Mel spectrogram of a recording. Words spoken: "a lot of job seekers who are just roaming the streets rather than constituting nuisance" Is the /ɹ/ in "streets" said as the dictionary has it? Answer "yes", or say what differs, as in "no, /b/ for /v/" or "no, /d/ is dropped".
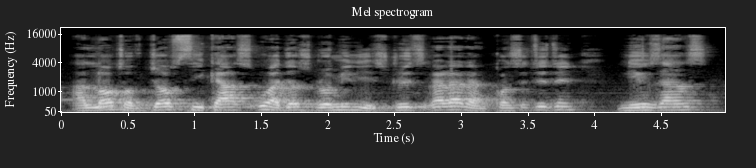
yes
